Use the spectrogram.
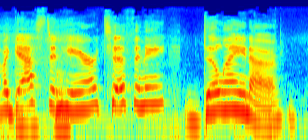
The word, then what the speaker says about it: Delano: And we have a guest in here, Tiffany Delano. Am I saying it right? You are saying it correct. Yesterday, I was telling him and Bug Eyes over there, I kept on saying Delano. Delano.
